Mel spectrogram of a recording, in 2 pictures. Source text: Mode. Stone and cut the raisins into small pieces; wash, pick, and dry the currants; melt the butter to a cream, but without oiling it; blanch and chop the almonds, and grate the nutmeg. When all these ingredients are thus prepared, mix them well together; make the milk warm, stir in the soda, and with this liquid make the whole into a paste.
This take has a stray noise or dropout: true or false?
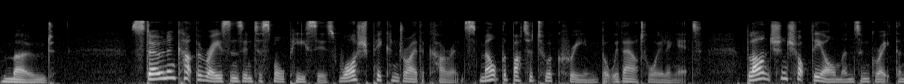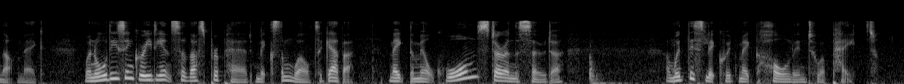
true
